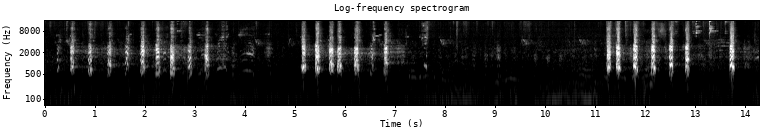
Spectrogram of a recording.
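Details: Playing Siberian Huskies, from a group named Mia, Nola, Bender, Fry and Max, bark in three rapid bursts. Each burst holds about six to ten loud barks in quick succession, with quiet pauses between the bursts.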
